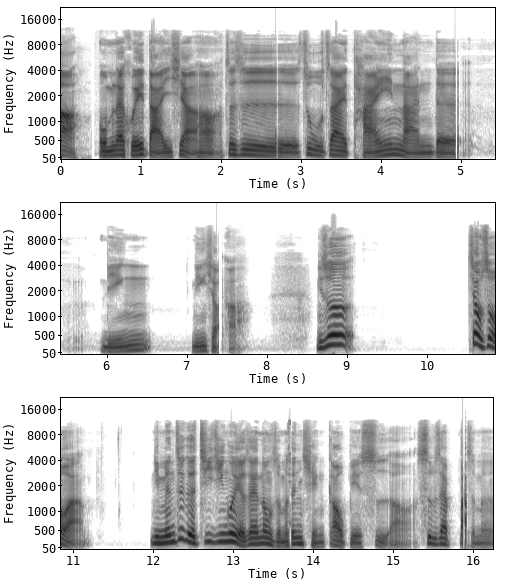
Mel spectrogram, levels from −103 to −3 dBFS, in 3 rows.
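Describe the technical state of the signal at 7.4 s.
Right there, from about 7.36 to 7.40 s, there's damaged data in the compressed stream: the decoder misreads corrupted frames, loses sync, and spits out a brief glitch, a chirp, click or short hole.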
